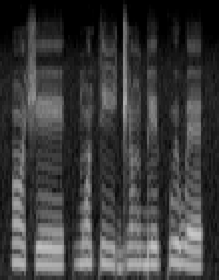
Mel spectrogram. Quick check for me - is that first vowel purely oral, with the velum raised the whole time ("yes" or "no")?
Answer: no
